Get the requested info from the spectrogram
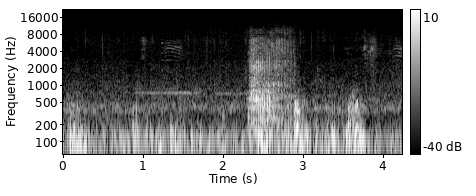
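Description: A horse blowing a single short snort through its nostrils, a breathy burst of about two-thirds of a second a little past the middle, over low wind rumble on the microphone.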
